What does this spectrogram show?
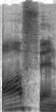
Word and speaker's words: often: These letters were often hard. That T sound, I'm making it silent, so that's a choice that I make.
